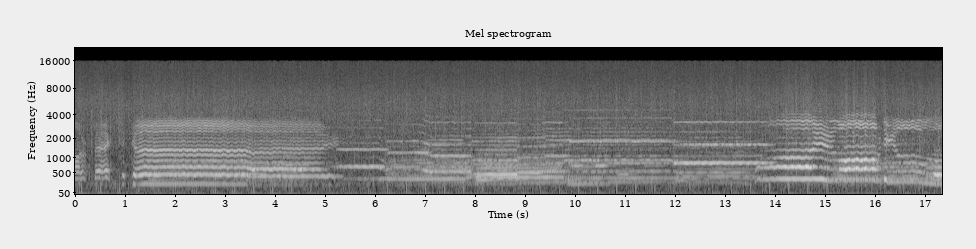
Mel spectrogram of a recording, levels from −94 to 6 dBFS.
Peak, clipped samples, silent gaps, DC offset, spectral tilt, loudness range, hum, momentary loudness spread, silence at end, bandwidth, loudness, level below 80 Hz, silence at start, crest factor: -4 dBFS; under 0.1%; none; under 0.1%; -1.5 dB/octave; 9 LU; none; 12 LU; 0 s; 16 kHz; -21 LUFS; -54 dBFS; 0 s; 18 dB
